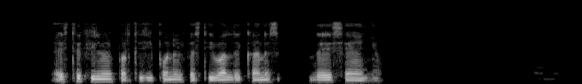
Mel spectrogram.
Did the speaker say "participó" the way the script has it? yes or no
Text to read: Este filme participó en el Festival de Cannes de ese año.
yes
